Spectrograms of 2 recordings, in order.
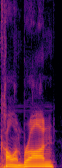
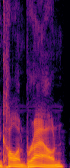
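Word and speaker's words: Colin Braun: on top ELO cast NIS Tom Blomquist and Colin Brun or excuse me Colin Brown even though it looks like Brun it's pronounced Brown always throws me off they won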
